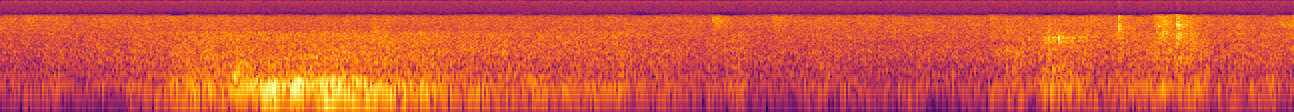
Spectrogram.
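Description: A low rumble that swells about a second in and fades away over the next two seconds, with a few faint clicks near the end.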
